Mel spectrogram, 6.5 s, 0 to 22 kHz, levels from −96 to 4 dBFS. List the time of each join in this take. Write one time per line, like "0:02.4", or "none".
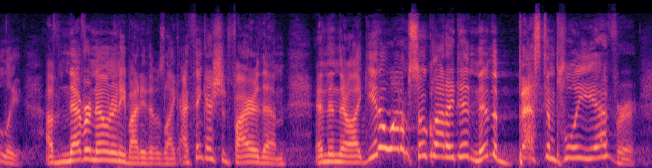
none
